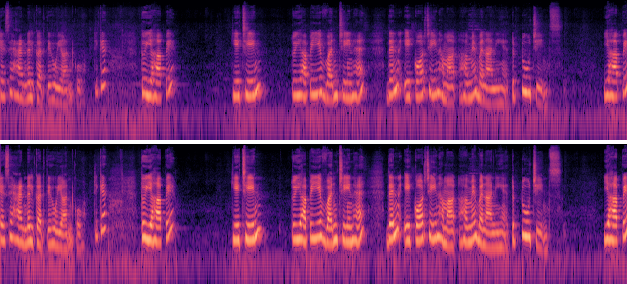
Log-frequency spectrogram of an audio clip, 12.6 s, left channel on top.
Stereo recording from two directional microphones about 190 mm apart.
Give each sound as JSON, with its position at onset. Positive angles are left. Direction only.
{"t": 0.0, "sound": "a woman's voice", "side_deg": -65}
{"t": 4.6, "sound": "speech", "side_deg": -65}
